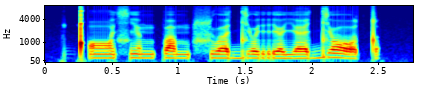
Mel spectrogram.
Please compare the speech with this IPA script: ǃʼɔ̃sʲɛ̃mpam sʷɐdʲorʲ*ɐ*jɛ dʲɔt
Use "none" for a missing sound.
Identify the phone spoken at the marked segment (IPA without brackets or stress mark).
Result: ɐ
